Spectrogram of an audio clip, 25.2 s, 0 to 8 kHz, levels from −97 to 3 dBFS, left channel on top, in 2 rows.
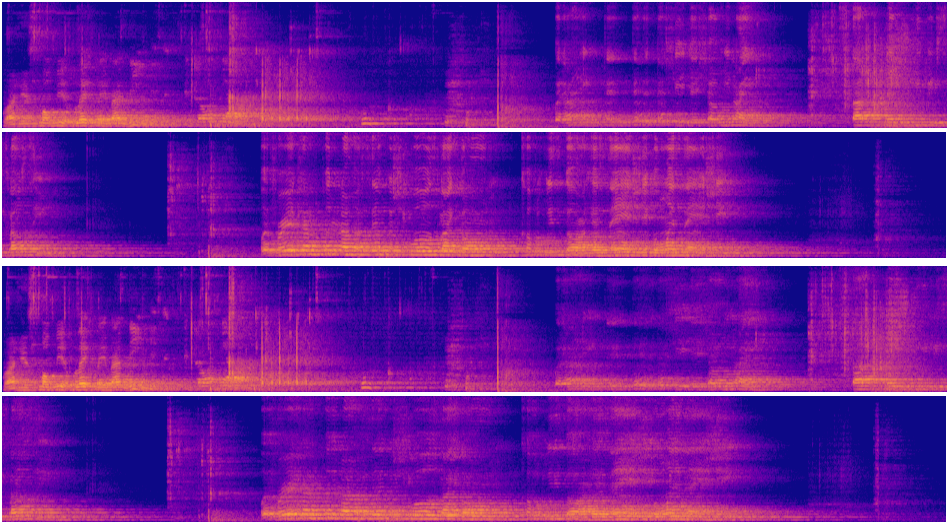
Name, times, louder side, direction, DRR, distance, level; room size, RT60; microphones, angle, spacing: voice 1, 0.0-2.2 2.6-4.1 4.8-4.9 6.2-6.3, right 1 dB, 70° right, 2 dB, 2.0 m, -28 dB
voice 2, 5.9-6.3 10.7-12.2 14.8-15.0 15.3-15.4 24.2-24.3, right 1 dB, 35° right, -1 dB, 3.0 m, -42 dB
voice 3, 7.4-10.0 11.3-12.4 12.7-13.3 16.0-19.2 19.6-22.3, equal, 45° left, -1 dB, 6.7 m, -29 dB
20.5 x 15.5 x 9.3 m, 2.8 s
head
